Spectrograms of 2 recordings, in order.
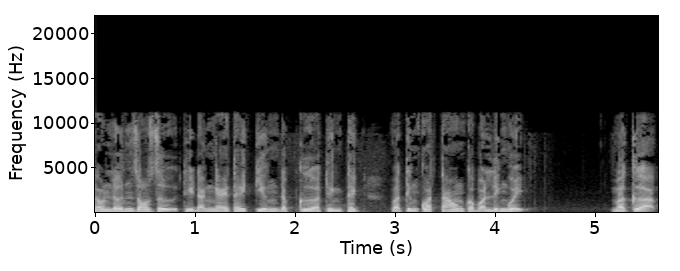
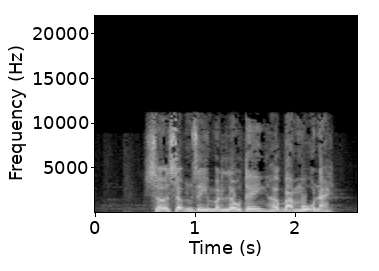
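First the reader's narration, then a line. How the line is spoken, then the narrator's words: Thuggish barking shout. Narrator (Vietnamese): Có tiếng quát táo ở trên sân với giọng nói côn đồ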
